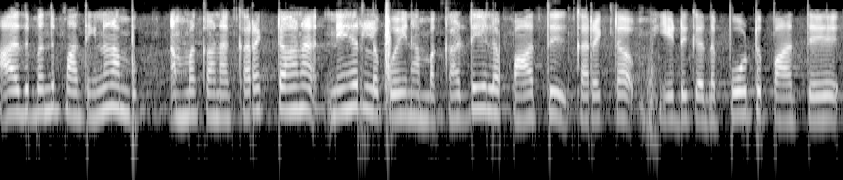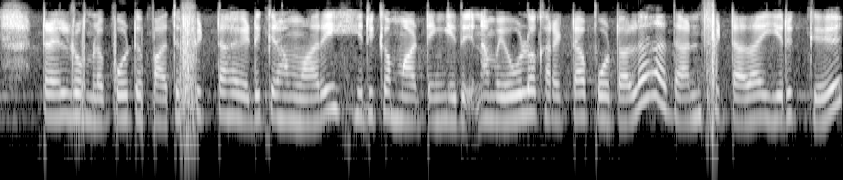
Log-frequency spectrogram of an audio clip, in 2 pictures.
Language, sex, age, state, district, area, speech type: Tamil, male, 30-45, Tamil Nadu, Cuddalore, rural, spontaneous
